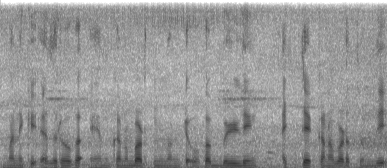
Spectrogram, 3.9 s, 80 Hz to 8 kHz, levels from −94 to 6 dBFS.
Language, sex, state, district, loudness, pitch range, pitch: Telugu, male, Andhra Pradesh, Sri Satya Sai, -21 LUFS, 105-110 Hz, 105 Hz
